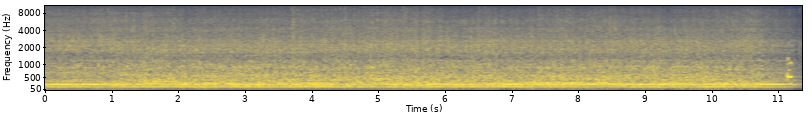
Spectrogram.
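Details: Snow blower, ethanol-free gasoline, tilted up with drive engaged to test wheels: steady high-pitched drone at constant speed, even, no slipping or squeal, then cuts off; running normally.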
